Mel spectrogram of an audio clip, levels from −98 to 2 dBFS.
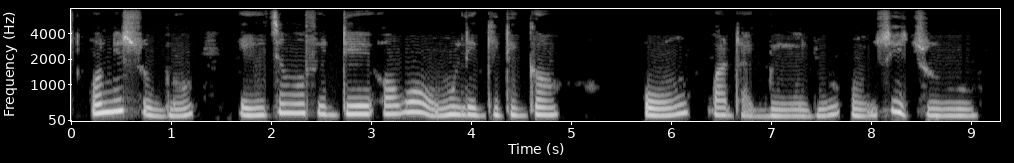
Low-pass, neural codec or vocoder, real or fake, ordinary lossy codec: none; none; real; none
